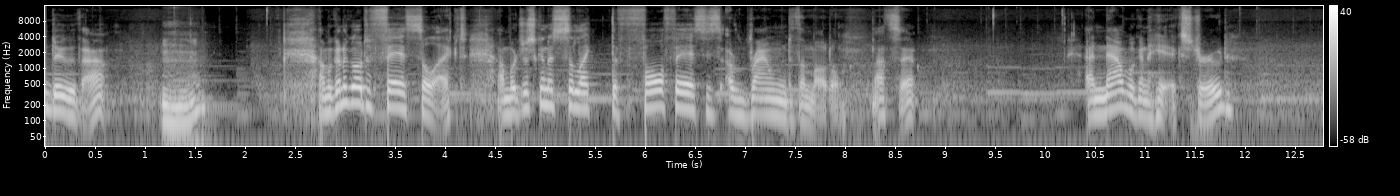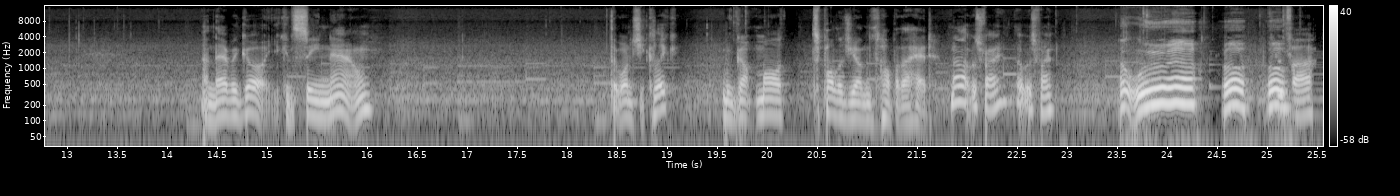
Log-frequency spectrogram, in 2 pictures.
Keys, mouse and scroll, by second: 0.5 click, 1.3 middle click, 2.5-3.7 middle drag, 5.3 click, 6.3 click, 6.8 middle click, 8.5 shift+click, 8.9 click, 9.5 shift+click, 9.7-11.5 middle drag, 12.1 e, 17.8 click, 18.1-19.7 middle drag, 19.8 ctrl+z, 20.6-22.4 middle drag, 23.0 h, 23.8 z, 25.0 ctrl+z.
